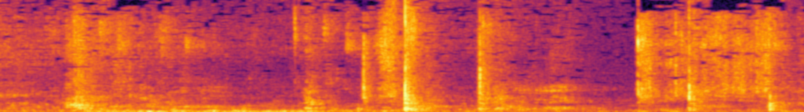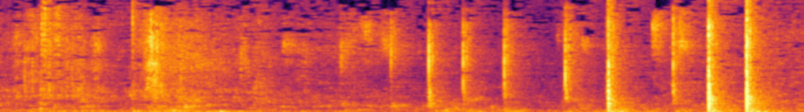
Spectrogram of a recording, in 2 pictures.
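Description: Scattered light clicks and taps over faint room noise, with a few sharper clicks close together near the end.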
